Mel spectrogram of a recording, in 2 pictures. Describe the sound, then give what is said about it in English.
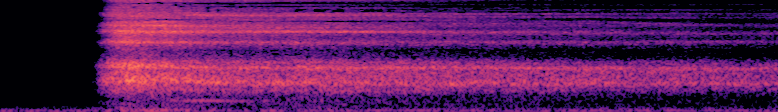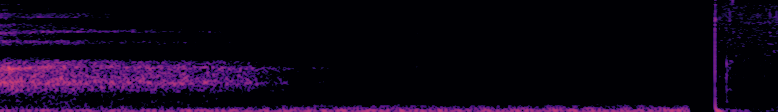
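A deep breath during a guided breathing exercise, heard as a single long, breathy rush of air that starts abruptly and fades slowly over several seconds, followed near the end by a sharp click. “deep breath in. And exhale.”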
